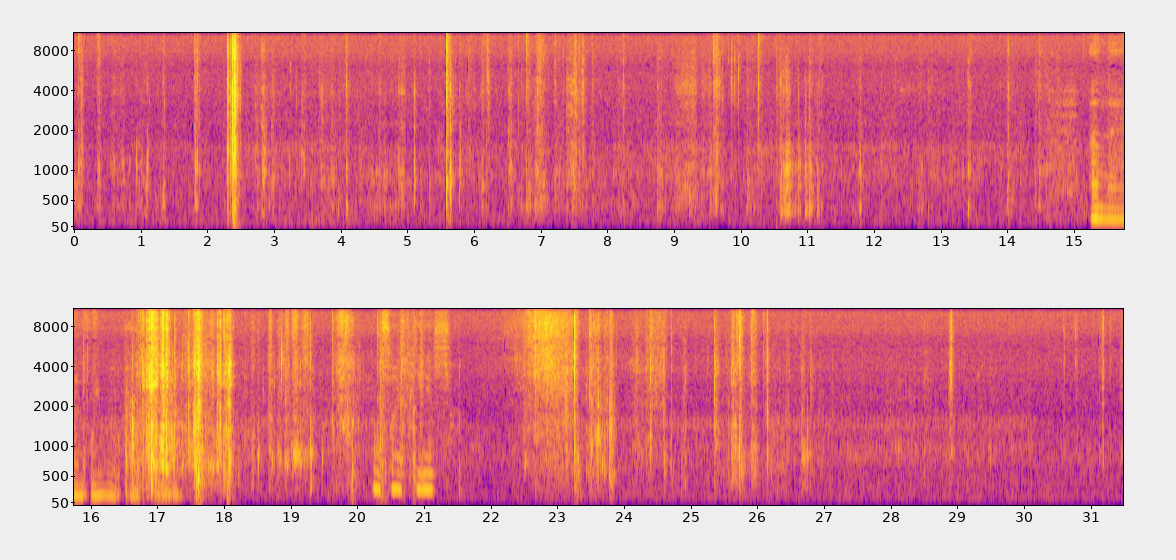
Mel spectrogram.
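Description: Paper being handled, cut with scissors and pressed down by hand: scattered light taps, clicks and rustles, with a louder paper rustle a little past the middle. A short wordless hum about halfway through.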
